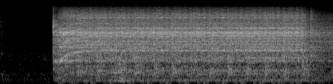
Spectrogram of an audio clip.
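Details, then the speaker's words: Elstar 150cc single-gear 2WD quad bike, long stored, new battery, oil in, neutral, spark plug removed: a quick, even whirring spin for about two and a half seconds with no bind or drag. The starter turns the engine over freely. "so i've put the spark plug back in the cylinder it turned over pretty good"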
